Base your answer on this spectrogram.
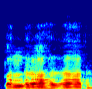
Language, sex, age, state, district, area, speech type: Urdu, male, 60+, Uttar Pradesh, Gautam Buddha Nagar, urban, spontaneous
